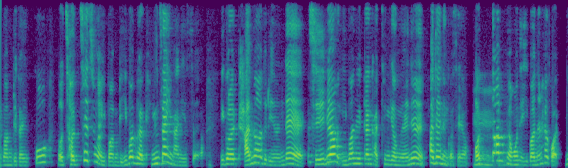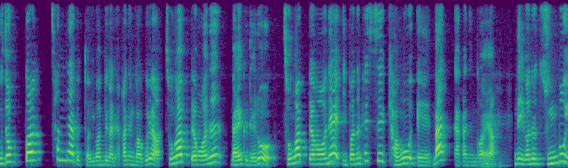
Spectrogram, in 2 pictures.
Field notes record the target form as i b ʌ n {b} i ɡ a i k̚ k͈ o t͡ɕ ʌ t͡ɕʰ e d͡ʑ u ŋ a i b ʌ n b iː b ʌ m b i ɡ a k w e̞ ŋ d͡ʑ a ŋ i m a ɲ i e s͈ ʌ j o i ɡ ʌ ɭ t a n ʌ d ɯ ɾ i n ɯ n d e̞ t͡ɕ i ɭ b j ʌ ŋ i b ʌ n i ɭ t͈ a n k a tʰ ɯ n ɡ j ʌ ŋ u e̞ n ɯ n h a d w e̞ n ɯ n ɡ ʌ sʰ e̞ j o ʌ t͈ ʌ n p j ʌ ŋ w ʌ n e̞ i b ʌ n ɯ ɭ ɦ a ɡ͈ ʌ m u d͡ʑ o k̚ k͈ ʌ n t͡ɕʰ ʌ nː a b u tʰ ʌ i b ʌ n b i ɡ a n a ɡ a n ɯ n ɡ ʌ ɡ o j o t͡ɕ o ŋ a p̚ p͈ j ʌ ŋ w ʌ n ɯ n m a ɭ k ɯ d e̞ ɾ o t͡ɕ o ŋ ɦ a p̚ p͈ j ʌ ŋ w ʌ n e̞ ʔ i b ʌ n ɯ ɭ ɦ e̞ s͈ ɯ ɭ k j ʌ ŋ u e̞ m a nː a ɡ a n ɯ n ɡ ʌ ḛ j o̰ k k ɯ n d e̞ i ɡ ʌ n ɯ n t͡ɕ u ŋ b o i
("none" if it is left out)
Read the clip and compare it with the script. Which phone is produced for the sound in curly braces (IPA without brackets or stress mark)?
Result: b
